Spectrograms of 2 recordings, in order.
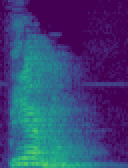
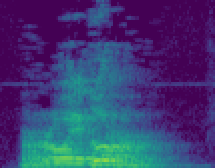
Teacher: la mayor fuerza de voz recae en la última sílaba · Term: aguda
